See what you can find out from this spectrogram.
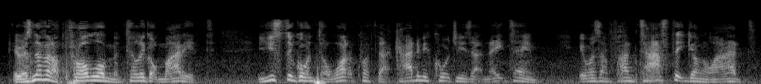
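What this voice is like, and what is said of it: Rough Glaswegian Alex Ferguson impression. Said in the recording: “Should I do it in a rough Glaswegian accent? So I'll say authentic. ... And that was Alex Ferguson there”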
